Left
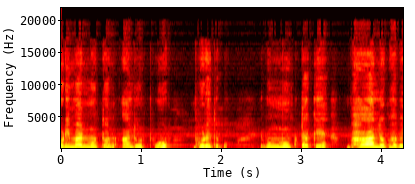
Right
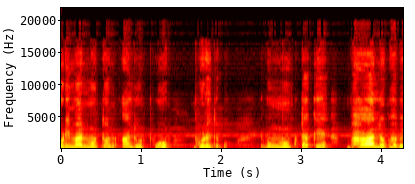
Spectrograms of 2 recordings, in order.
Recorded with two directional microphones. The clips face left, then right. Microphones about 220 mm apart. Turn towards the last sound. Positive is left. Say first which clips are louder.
# left 4 dB
turn(degrees=35)  # may be behind; listen again after turning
